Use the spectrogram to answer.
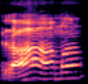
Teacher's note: ರಾ ದೀರ್ಘ ಮ ರಸ್ವ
